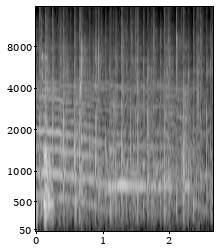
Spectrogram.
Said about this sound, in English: let the studio audience give you a round of applause for welcoming you to Straight Talk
